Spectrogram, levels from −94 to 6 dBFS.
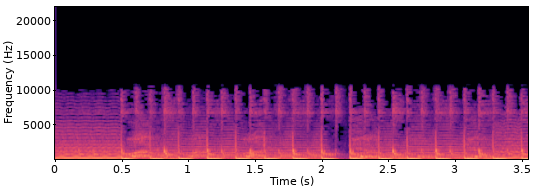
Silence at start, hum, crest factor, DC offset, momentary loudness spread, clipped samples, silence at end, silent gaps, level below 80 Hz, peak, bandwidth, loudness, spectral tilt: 0 s; none; 12 dB; under 0.1%; 1 LU; under 0.1%; 0 s; none; -18 dBFS; -4 dBFS; 11 kHz; -19 LUFS; -6 dB/octave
